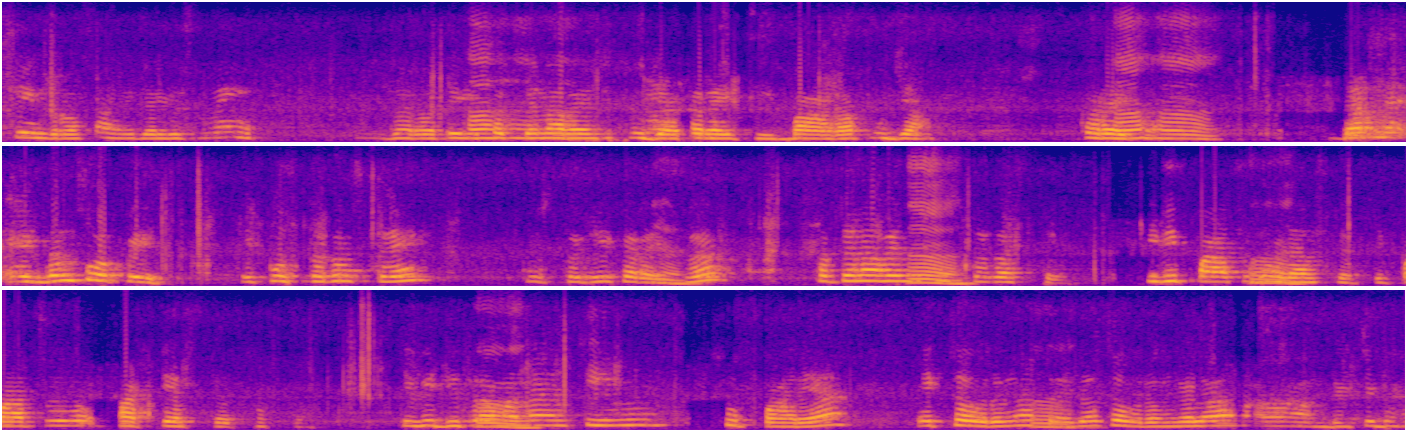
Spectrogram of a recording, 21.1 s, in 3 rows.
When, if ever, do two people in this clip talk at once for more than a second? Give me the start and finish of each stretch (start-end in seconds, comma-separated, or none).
none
